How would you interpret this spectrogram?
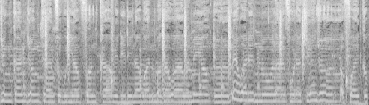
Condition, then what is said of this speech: None; typical speech.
